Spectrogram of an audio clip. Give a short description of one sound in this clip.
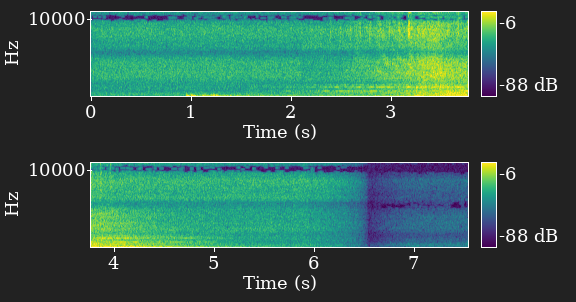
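A deep rumbling blast booms suddenly, swells and then fades away.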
